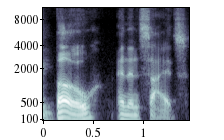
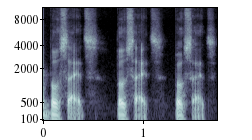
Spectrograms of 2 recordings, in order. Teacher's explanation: if you're speaking really fast, you don't even need to extend the s. You can just just say bow and then sides.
